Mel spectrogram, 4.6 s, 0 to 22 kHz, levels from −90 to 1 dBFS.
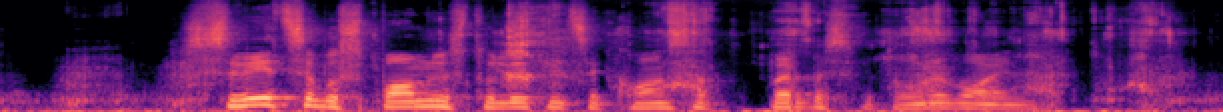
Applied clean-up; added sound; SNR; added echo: neural mask model Resemble Enhance denoiser.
